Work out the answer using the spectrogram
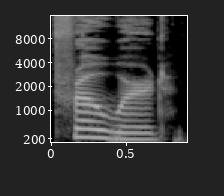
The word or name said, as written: froward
